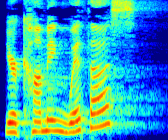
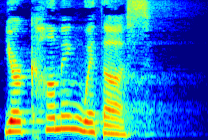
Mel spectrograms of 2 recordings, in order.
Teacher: The rise in your voice at the end of the question signals uncertainty. While the drop at the end of the statement signals certainty.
